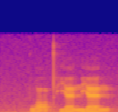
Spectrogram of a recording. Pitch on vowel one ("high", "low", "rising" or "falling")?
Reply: low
